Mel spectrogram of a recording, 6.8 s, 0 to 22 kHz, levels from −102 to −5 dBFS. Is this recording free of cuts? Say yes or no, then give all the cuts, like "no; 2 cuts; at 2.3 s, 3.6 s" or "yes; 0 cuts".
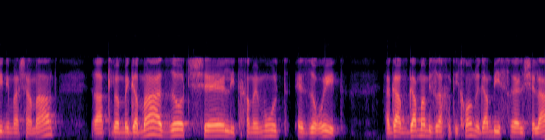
no; 1 cut; at 1.4 s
